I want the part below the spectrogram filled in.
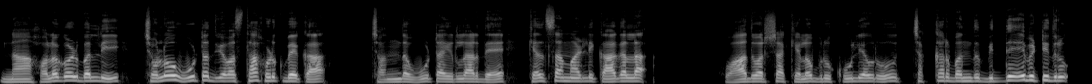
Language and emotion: Kannada, fearful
